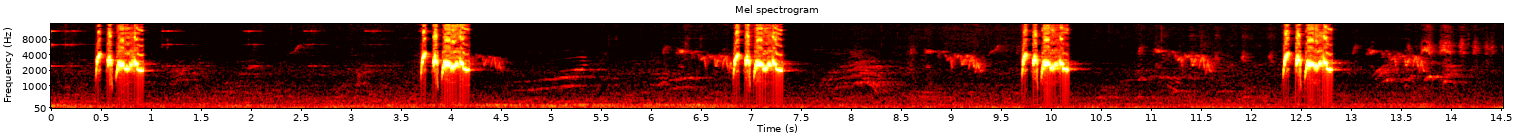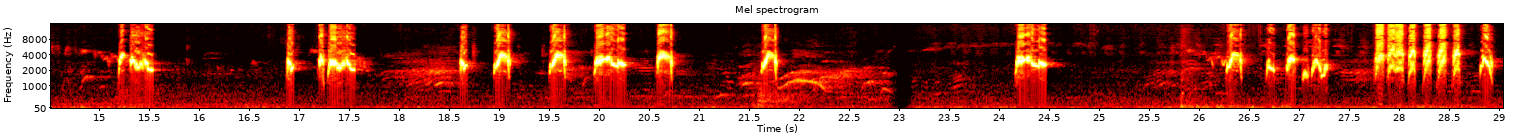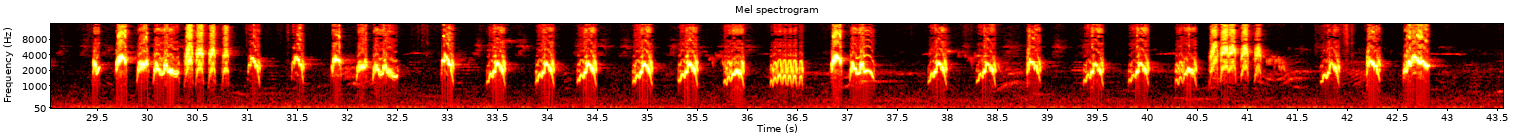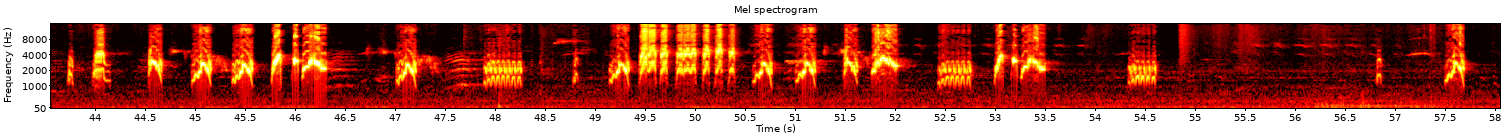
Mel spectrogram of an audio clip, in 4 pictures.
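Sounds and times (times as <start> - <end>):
bird chattering bursts: 0.4 - 1.0, 3.7 - 4.4, 6.2 - 7.4, 9.0 - 10.3, 12.2 - 15.6, 16.9 - 17.7, 24.1 - 24.7, 25.7 - 43.0, 43.7 - 53.6, 56.1 - 58.0
bird singing short sharp phrases: 1.9 - 58.0.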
